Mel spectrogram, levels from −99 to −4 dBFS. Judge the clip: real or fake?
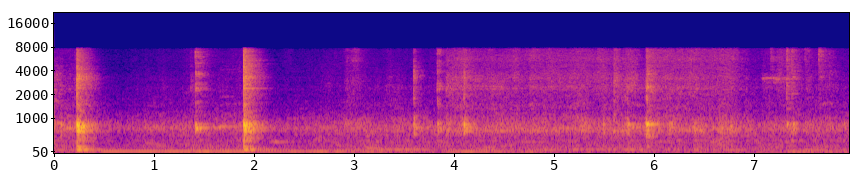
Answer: real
